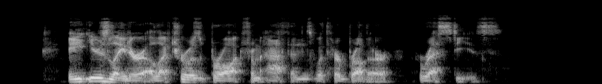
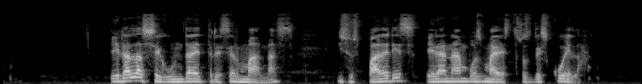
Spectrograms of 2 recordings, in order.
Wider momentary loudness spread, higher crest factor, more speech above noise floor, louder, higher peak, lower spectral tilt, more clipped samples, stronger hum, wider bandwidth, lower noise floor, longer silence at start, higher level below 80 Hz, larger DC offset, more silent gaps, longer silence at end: first, 15 LU vs 11 LU; about the same, 16 dB vs 20 dB; first, over 73 dB vs 43 dB; first, -17 LUFS vs -20 LUFS; about the same, -2 dBFS vs 0 dBFS; about the same, -4.5 dB/octave vs -5 dB/octave; neither; neither; second, 9.6 kHz vs 11.5 kHz; first, under -90 dBFS vs -63 dBFS; second, 0.45 s vs 1.1 s; about the same, -54 dBFS vs -50 dBFS; neither; neither; first, 1.05 s vs 0.55 s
